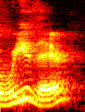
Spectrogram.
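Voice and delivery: "Were you there?" with pitch lifted high on you; questioning intonation. Shown as a demonstration. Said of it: "listen to those points of intonation".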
